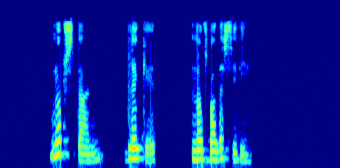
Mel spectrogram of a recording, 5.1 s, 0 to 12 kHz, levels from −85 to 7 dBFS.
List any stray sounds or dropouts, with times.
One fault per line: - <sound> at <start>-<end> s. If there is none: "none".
none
